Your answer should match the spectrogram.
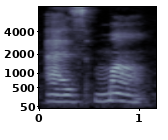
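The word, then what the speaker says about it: asthma: ये अस्थमा नहीं है, यहाँ पे टी साइलेंट है, तो हम बोलेंगे एज़मा। एज़मा, एज और मा, एज़मा।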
